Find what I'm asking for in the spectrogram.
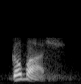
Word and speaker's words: Gobosh: How do you pronounce that, gentlemen? – Is it Gobosh? Just like it looks. The little umlaut above the O threw me off there a little bit.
